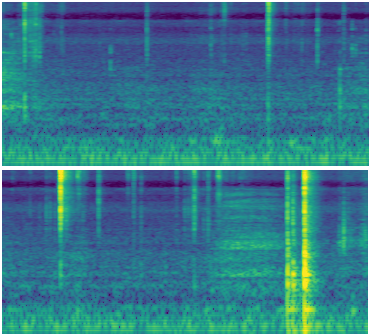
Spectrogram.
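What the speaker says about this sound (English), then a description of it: "Let's cut these little nubs off." Small nubs are snipped off a hobby model with scattered, faint clicks of a cutter over quiet room tone, ending in a sharper cluster of snips.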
